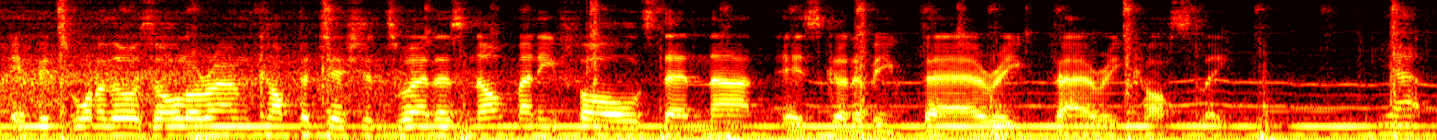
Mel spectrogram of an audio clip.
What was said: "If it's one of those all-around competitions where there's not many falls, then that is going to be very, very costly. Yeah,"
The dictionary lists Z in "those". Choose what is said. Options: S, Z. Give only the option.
Z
